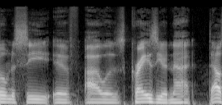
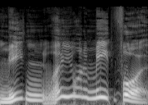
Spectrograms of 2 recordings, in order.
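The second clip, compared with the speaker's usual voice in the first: high-pitched incredulous question; baffled objection; 10 semitones higher than usual. Retold or imitated. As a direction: question the whole idea in disbelief. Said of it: "in my head, I'm like".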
